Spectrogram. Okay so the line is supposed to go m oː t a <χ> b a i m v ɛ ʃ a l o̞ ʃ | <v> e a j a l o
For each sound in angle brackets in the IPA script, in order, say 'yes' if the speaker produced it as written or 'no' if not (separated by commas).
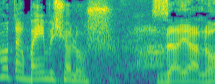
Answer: no, no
